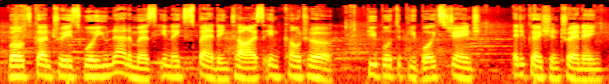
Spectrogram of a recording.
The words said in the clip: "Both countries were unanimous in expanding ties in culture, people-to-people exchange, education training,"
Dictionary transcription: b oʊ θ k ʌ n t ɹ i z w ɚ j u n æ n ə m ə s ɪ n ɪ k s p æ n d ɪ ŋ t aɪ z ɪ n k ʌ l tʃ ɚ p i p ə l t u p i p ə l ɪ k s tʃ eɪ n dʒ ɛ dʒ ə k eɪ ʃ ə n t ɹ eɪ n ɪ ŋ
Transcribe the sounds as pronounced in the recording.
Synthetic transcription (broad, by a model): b oʊ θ k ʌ n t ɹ i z w ɚ j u n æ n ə m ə s ɪ n ɪ k s p æ n d ɪ ŋ t aɪ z ɪ n k ʌ l tʃ ɚ p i p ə l t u p i p ə l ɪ k s tʃ eɪ n dʒ ɛ dʒ ə k eɪ ʃ ə n t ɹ eɪ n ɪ ŋ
